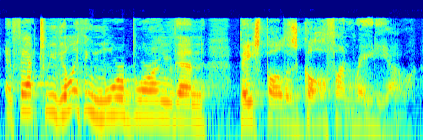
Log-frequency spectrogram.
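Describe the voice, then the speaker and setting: Male keynote speaker, high and husky voice, jokey and animated, echoing conference hall. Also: fairly quick. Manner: animated, jokey, teases the audience. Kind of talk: energetic, humorous business presentation. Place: large conference hall, live audience.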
